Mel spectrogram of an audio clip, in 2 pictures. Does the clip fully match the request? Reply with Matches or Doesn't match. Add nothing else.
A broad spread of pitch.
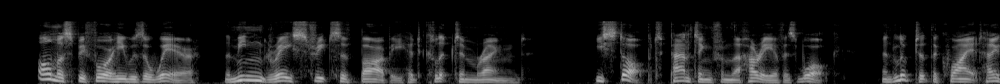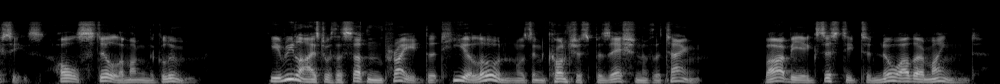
Matches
